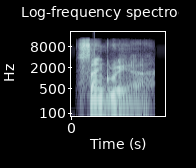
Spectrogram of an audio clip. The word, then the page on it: sangria: British English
